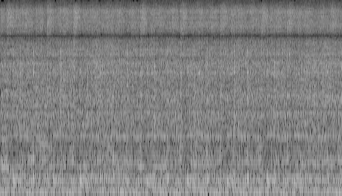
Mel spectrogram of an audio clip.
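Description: Industrial drum and bass played loud over a club sound system. A dense, noisy texture sits over heavy bass with a fast, steady beat.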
